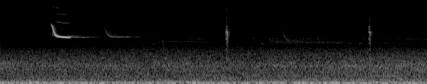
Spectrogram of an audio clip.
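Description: A Red-winged Blackbird gives a sharp, downward-sliding opening note, then a long, steady, buzzy trill. A few faint clicks and a low background rumble are also heard.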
